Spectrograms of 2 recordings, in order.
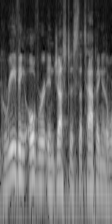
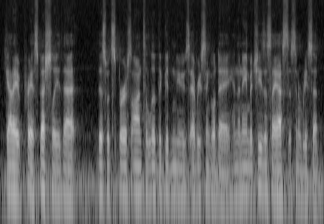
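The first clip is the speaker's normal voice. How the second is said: quiet prayer; 4 semitones lower, 9 dB quieter than usual. Real, not acted. Leads prayer.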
